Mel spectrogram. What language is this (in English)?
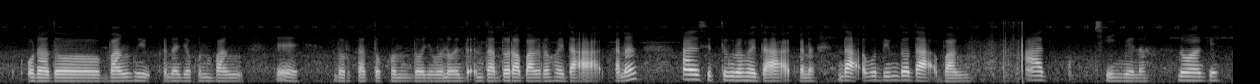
Santali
